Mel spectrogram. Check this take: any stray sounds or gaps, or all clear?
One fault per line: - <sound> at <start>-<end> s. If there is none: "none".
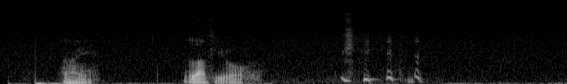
- laugh at 3.3-4.3 s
